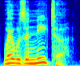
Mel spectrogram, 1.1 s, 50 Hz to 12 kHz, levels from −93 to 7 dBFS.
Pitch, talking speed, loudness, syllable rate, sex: 185 Hz, 170 wpm, -14 LUFS, 6.9 syllables/s, male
